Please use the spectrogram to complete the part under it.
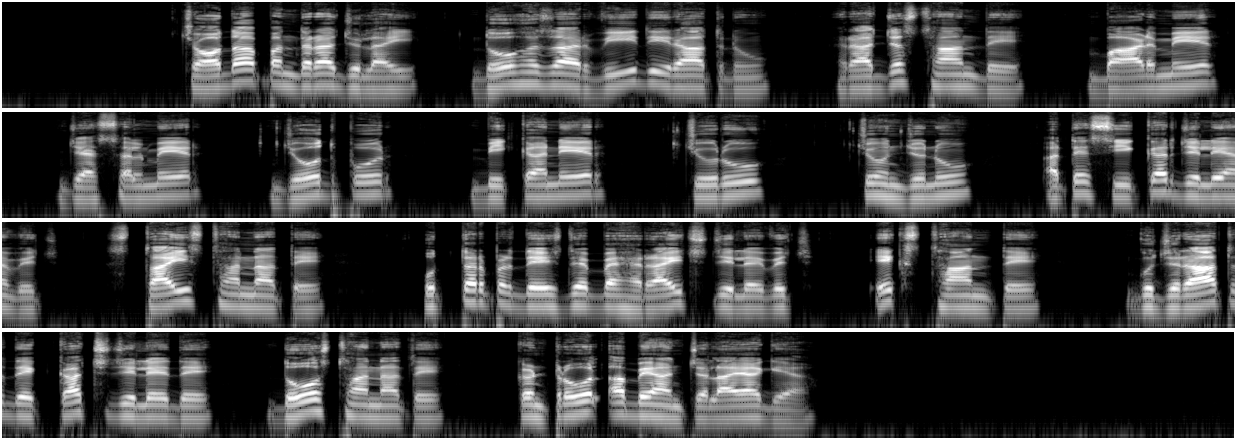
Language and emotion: Punjabi, neutral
